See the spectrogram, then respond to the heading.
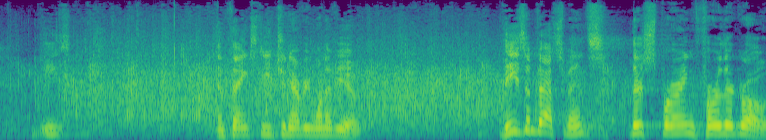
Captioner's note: applause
